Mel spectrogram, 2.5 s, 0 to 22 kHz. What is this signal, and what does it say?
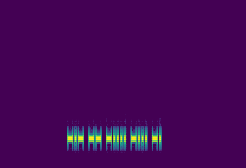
Morse code, heard as a keyed tone, about 63 wpm, 700 Hz. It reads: KM6BN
